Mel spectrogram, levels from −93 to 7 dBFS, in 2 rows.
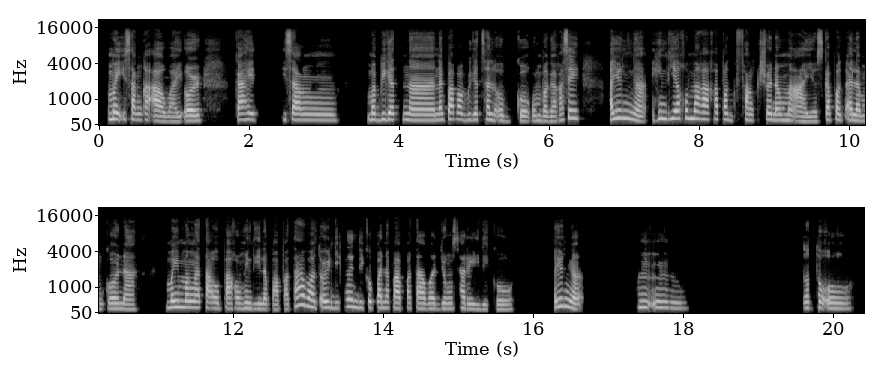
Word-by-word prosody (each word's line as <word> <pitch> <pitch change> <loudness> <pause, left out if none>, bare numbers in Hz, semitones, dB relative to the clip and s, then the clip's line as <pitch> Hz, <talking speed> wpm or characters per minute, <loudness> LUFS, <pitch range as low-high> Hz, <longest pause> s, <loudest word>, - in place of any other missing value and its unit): may 255 -1 +5
isang 250 -2 0
kaaway, 175 -6 +1
or 200 0 +5 0.5
kahit 230 +1 +2 0.3
isang 220 -1 +2 0.8
mabigat 235 +1 +2
na 210 -2 +4
nagpapabigat 230 -1 +1
sa - - -2
loob 200 -3 -3
ko 185 -1 -1
kumbaga, 190 -2 -2
kasi 285 +7 0 0.4
ayun 290 +2 +3
nga, 190 -4 +1
hindi 270 +3 0
ako 295 +1 -2
makakapag-function 240 -4 +1
ng 215 0 +1
maayos 175 -4 0
kapag 230 0 +1
alam 200 -3 +2
ko 200 0 +2
na 180 -2 -1 0.4
may 245 +2 +4
mga 245 -2 +3
tao 210 -1 +1
pa 205 -1 +3
akong 205 0 -4
hindi 195 -1 -3
napapatawad 235 - +1
or 235 - +5
hindi 220 -2 -5
hindi 255 -4 +1
ko 235 - +1
pa 230 0 +2
napapatawad 210 -2 +1
yung 205 0 0
sarili 190 -5 -3
ko. 170 0 -4 0.6
Ayun 285 +3 +3
nga 195 -2 +3 0.8
Mm. 230 -4 -3 1.6
Totoo. 210 -2 -1
215 Hz, 130 wpm, -23 LUFS, 200-240 Hz, 1.6 s, may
